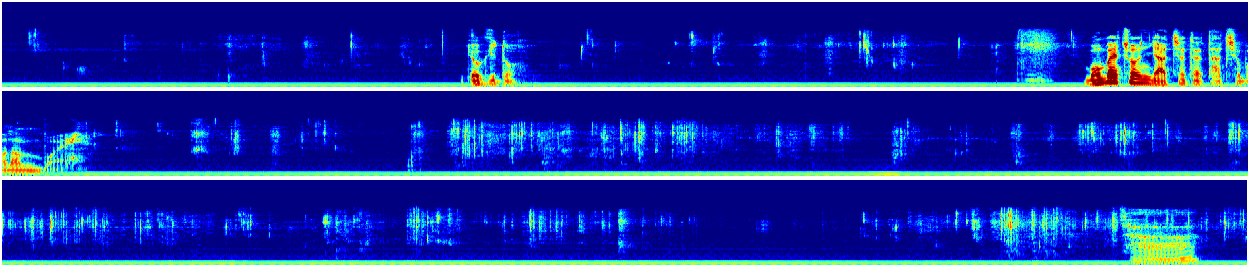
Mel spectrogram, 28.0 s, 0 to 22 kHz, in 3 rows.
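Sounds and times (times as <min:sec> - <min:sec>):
faint electrical hum: 0:00.0 - 0:28.0
person chewing: 0:00.1 - 0:03.5, 0:04.2 - 0:08.1, 0:10.0 - 0:28.0.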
